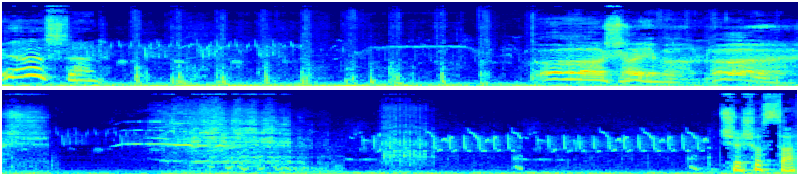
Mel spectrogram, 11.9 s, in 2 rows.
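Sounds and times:
speech: 0.0 - 0.9, 4.0 - 6.2, 11.4 - 11.9
hooves of several horses carrying approaching riders clip-clopping: 0.8 - 5.4.

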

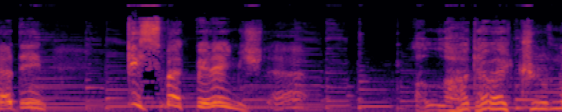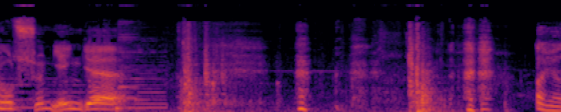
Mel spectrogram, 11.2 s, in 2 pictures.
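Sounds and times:
speech: 0.0 - 0.6, 1.3 - 3.3, 4.2 - 7.6, 8.6 - 8.8, 10.3 - 11.2
door and frame thudding as it is opened: 7.4 - 8.0, 9.7 - 10.2.

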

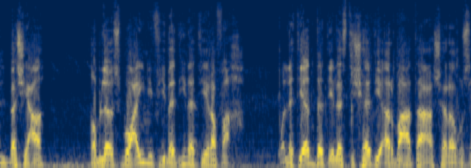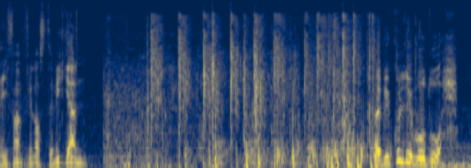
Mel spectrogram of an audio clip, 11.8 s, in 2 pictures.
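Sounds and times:
speech: 0.0 - 7.6, 10.6 - 11.7
soldiers firing gunshots: 7.2 - 10.8.

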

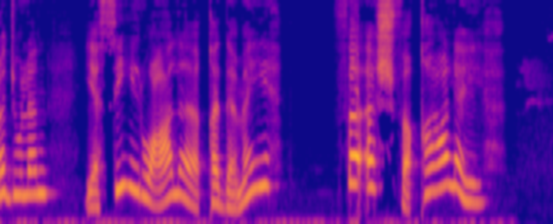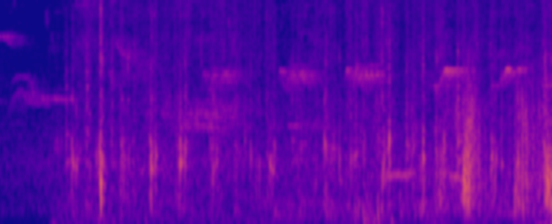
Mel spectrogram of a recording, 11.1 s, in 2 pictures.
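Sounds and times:
speech: 0.0 - 5.1
horse hooves clip-clopping on a road: 6.0 - 11.0.

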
